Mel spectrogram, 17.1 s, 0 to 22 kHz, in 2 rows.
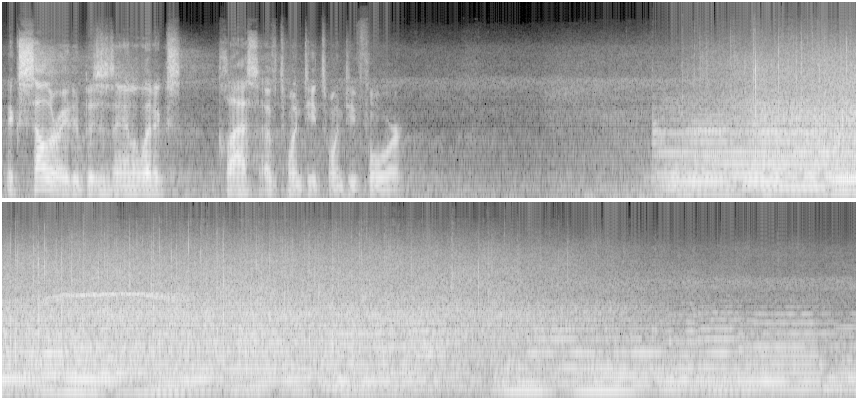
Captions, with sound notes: Accelerated Business Analytics class of 2024. (attendees cheer and clap) (poignant music)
